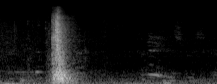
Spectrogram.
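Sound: door opening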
